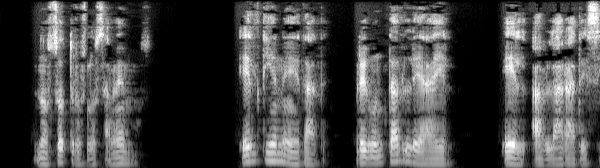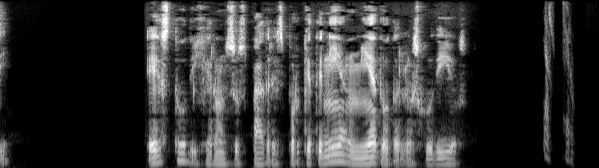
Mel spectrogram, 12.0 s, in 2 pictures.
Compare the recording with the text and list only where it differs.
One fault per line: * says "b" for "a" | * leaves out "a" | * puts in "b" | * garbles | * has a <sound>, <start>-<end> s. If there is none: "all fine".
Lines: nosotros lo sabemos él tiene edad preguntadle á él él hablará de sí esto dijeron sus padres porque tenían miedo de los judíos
* has a chirp, 11.4-11.7 s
